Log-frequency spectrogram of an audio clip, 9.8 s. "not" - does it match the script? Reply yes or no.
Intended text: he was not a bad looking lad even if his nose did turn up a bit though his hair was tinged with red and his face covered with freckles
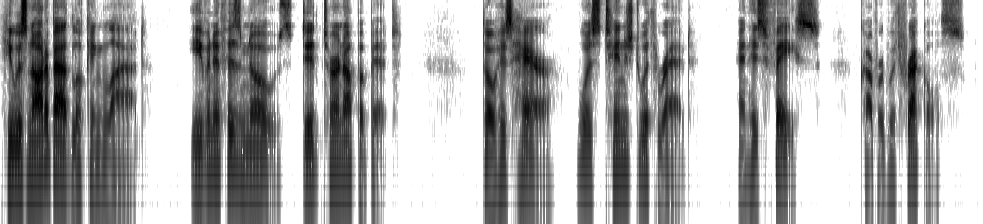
yes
